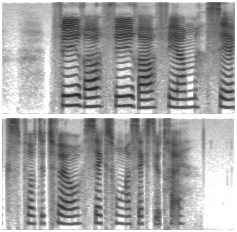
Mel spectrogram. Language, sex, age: Swedish, female, 30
